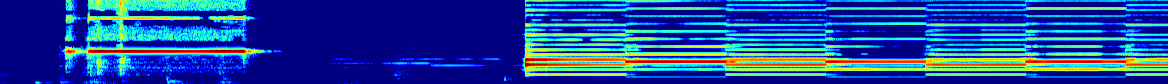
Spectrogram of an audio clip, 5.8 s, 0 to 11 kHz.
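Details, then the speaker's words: Apollo XP95/Discovery addressable house fire alarm covering the upstairs, on a full evacuate signal with one device tested. A loud two-tone warbling alarm cycles about twice a second. "we're going to see what it sounds like with the rest of the house we're going to press evacuate now i'm going to test only one device"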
